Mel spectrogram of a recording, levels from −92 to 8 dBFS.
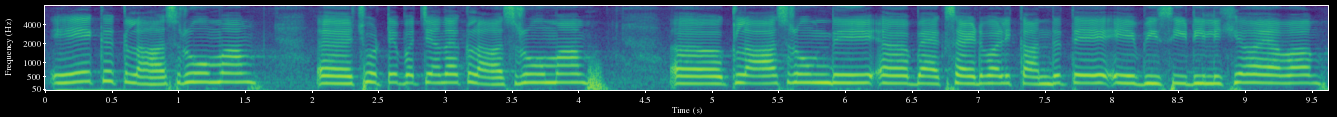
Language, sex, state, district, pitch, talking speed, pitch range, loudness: Punjabi, female, Punjab, Kapurthala, 275 Hz, 145 wpm, 265-295 Hz, -10 LUFS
